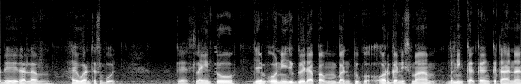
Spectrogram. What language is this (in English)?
Malay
